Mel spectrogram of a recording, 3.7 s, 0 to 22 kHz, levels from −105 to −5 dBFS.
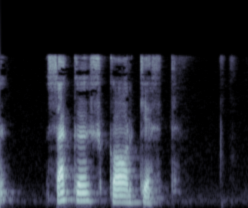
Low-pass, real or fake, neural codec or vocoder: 7.2 kHz; real; none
